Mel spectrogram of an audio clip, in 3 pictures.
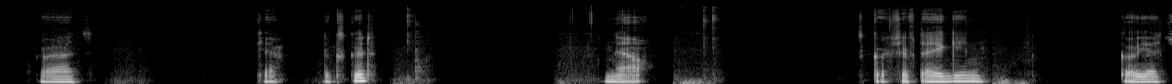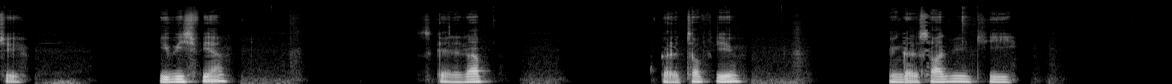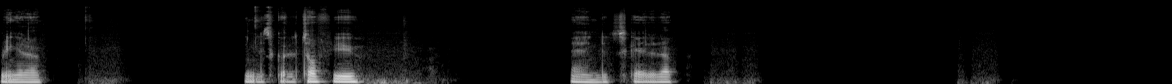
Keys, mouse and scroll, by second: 2.1-4.1 middle drag, 7.1 click, 7.6-8.4 middle drag, 9.4 shift+a, 15.3 s, 16.7 click, 18.1 click, 21.0 g, 21.4 middle click, 23.1 click, 24.2 click, 26.0 click, 26.6-27.0 scroll down 2, 27.4-28.5 scroll up 4, 28.5 s, 34.2 click.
